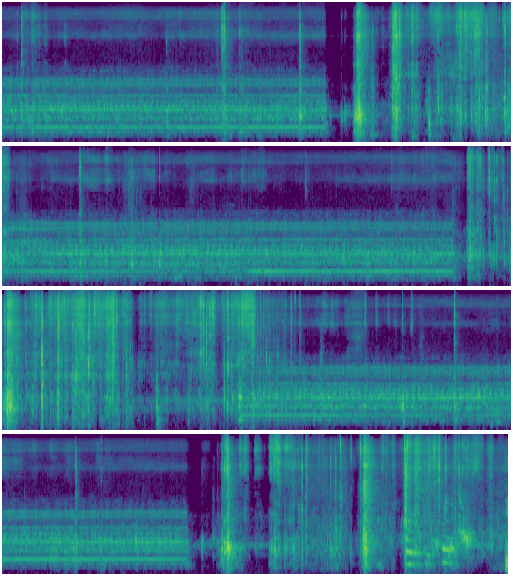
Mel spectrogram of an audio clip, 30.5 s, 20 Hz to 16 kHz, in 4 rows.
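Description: A steady machine hum holding several fixed tones, broken three times, about 5, 15 and 26 seconds in, by a few seconds of clatter and handling noise.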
